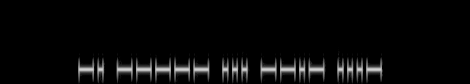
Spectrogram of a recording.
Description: Morse code, heard as a keyed tone, about 25 wpm, 700 Hz. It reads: N0SQV
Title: USA Call Signs - 5 Characters - 3x Character Spacing - 25wpm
